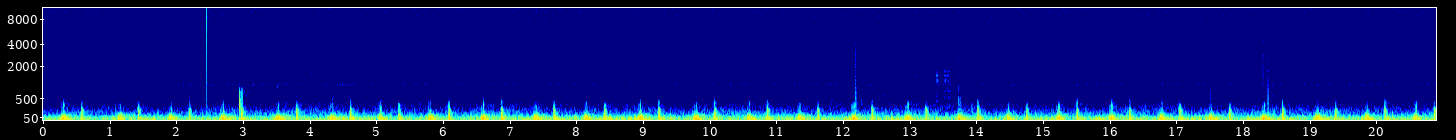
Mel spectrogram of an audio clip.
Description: Just a small recording of my heart beating away.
